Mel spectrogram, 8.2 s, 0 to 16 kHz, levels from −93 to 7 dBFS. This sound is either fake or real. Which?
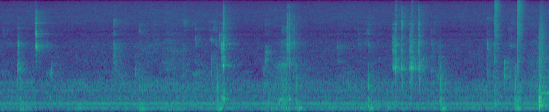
fake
